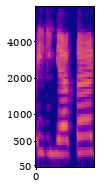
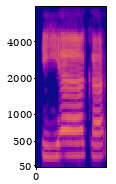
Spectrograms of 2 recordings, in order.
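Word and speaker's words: إِيَّاكَ: laalla laakum laaha lalu pada kata iyaka jika tidak sempurna tasdidnya maka akan dapat berubah makna dalam kata tersebut iyaka iyaka salah harusnya ada dua Iya iyaka iyaka tanbih pada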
